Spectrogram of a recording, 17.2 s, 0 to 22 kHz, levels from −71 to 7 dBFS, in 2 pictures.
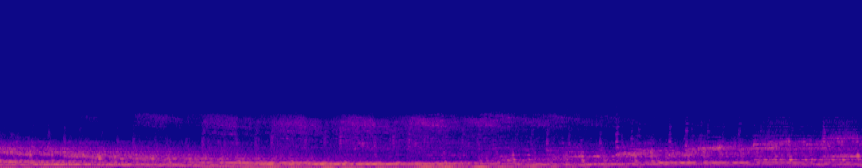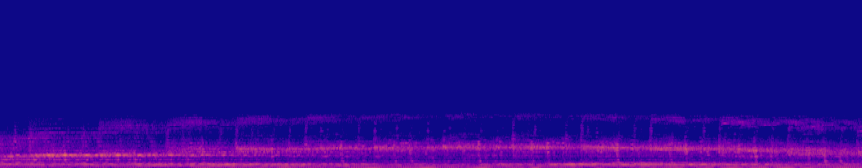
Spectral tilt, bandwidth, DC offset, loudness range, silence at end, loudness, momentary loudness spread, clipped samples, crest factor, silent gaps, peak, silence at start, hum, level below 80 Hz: -4 dB/octave; 8.4 kHz; under 0.1%; 4 LU; 0 s; -33 LUFS; 6 LU; under 0.1%; 16 dB; none; -18 dBFS; 0 s; none; -70 dBFS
